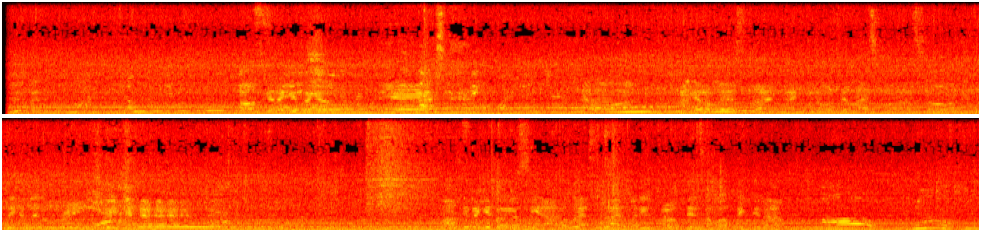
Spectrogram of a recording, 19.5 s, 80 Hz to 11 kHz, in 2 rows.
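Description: Cabin sound of a 2007 New Flyer C40LF bus with a compressed-natural-gas Cummins Westport C Gas engine, driving. A deep engine drone eases off for a few seconds midway and then comes back, with faint whines rising and falling underneath.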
